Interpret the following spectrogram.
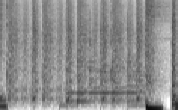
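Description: Guaracha dance track in a short break: the bass drum drops out and a quick run of snare-like drum hits fills the gap, with a held synth note coming in about halfway. The heavy kick returns at the very end.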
